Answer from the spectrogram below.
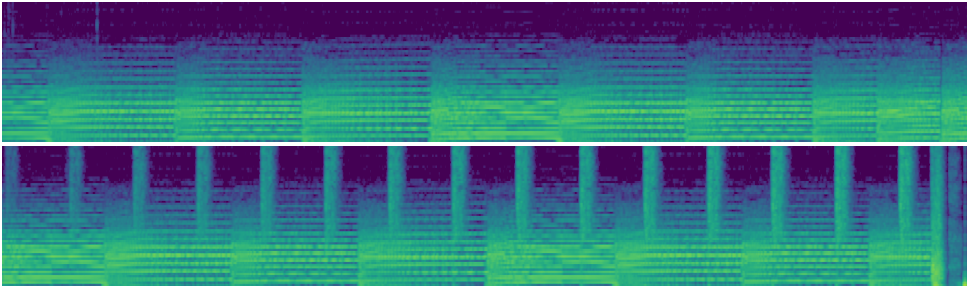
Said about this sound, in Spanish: Vamos a escuchar música y como todo tiene que ver con todo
